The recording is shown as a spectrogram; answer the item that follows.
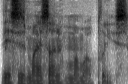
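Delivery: normal talking voice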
